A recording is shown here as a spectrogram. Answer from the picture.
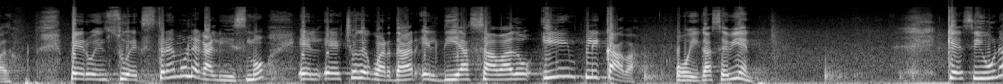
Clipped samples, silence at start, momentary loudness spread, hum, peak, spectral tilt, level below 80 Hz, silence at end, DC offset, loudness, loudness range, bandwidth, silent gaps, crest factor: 0.9%; 0 s; 16 LU; none; 0 dBFS; -4.5 dB/octave; -26 dBFS; 0 s; 0.4%; -10 LUFS; 4 LU; 16 kHz; none; 10 dB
